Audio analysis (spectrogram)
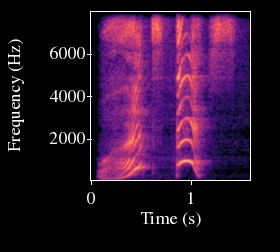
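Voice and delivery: high, loud startled squawk. A narrator's reading. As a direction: squawk in alarm. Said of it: "squawked Mary".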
